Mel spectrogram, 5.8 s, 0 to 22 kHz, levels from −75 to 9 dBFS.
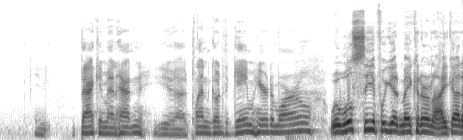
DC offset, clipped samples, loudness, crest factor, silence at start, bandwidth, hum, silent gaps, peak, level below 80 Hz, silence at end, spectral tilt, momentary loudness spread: under 0.1%; under 0.1%; -17 LUFS; 14 dB; 0.45 s; 17.5 kHz; none; none; -2 dBFS; -52 dBFS; 0 s; -5.5 dB/octave; 16 LU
